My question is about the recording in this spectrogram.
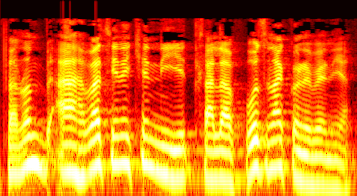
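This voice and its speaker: A man teaching a seminary lesson on religious law, explaining slowly, repeating key terms and checking that his listeners follow. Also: on the high side, animated. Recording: dull lo-fi recording.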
